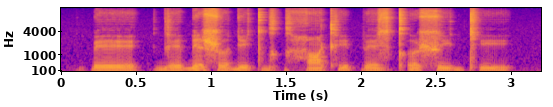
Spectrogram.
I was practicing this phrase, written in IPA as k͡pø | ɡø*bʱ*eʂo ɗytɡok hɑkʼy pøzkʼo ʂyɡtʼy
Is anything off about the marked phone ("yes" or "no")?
yes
